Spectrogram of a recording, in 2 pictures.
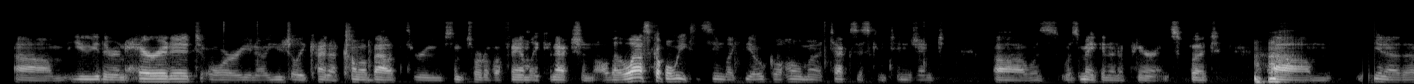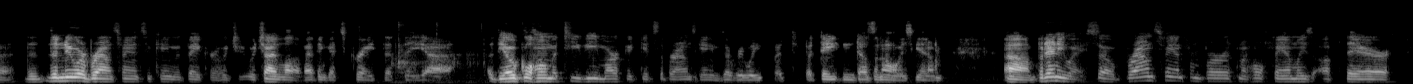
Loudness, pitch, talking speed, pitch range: -27 LUFS, 120 Hz, 200 wpm, 110-130 Hz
